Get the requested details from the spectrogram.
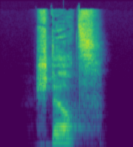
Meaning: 1. singular imperative of stürzen 2. first-person singular present of stürzen
- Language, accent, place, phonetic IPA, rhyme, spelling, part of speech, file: German, Germany, Berlin, [ʃtʏʁt͡s], -ʏʁt͡s, stürz, verb, De-stürz.ogg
